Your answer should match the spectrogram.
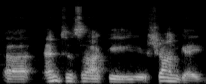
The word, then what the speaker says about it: Ntozake Shange: He also published Ntozake Shange.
